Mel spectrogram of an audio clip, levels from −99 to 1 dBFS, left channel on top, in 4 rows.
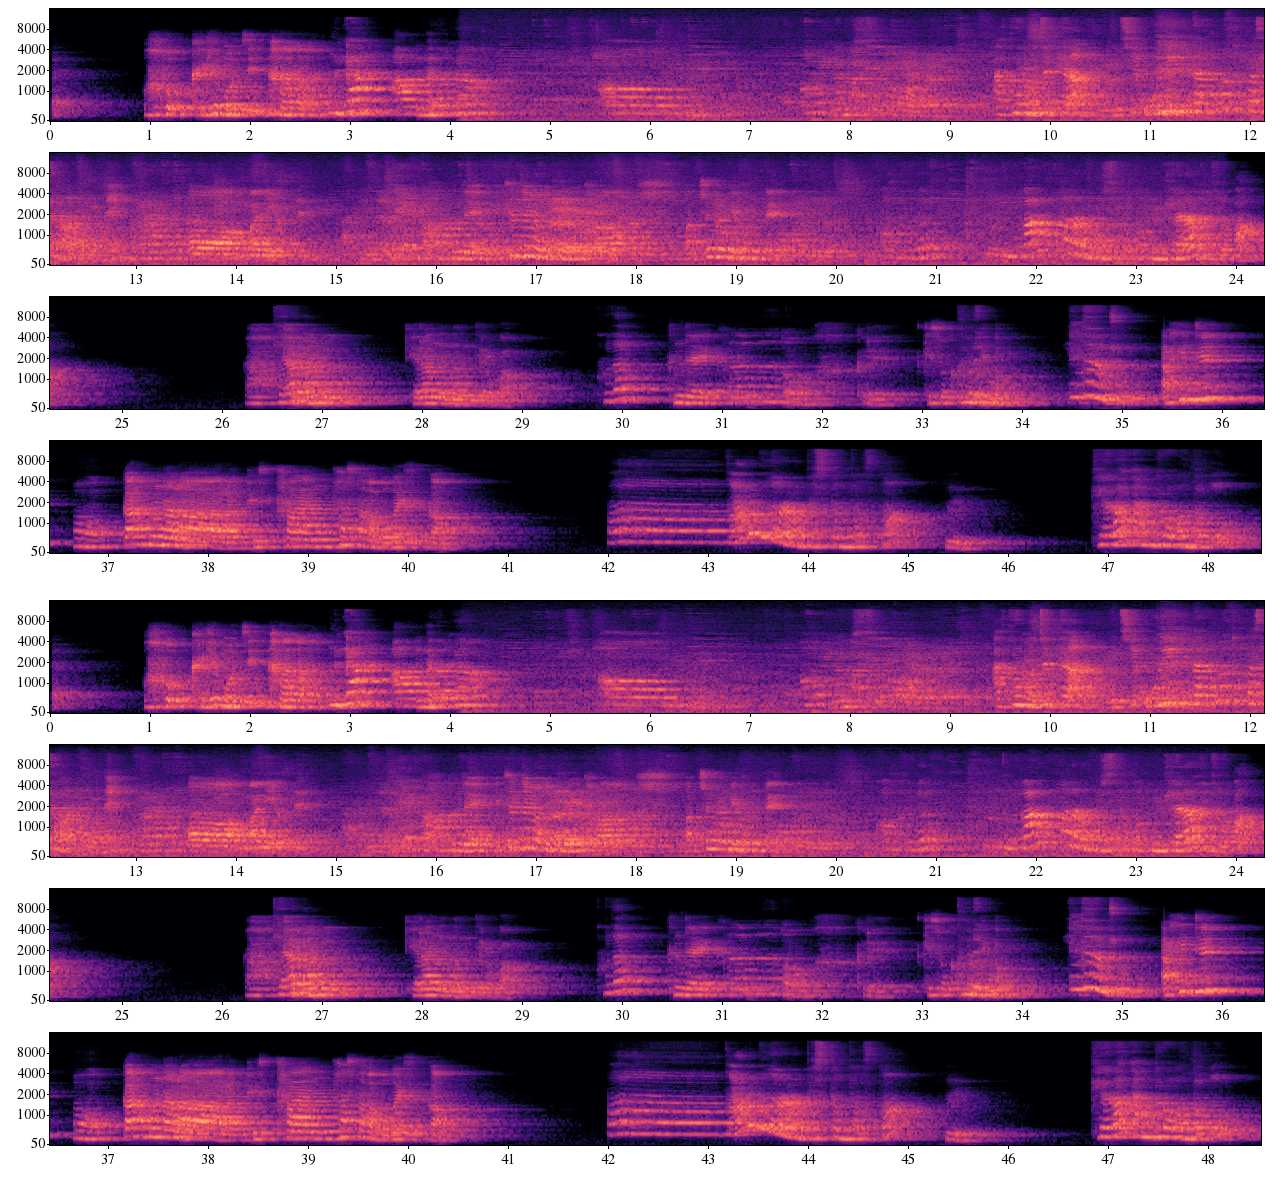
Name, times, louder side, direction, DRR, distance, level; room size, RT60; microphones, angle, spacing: voice 1, 0.9-2.7 3.1-3.3 3.6-3.9 13.5-14.6 15.9-19.5 21.4-21.7 26.2-27.2 27.8-28.9 30.4-32.6 33.0-33.7 34.5-34.6 35.4-36.0 37.1-40.4 45.4-45.6, equal, 10° right, -2 dB, 0.6 m, -27 dB
voice 2, 2.8-4.3 5.1-6.3 7.5-8.7 9.4-12.9 14.6-14.7 15.8-16.7 17.2-17.3 20.4-21.0 21.6-24.2 26.5-26.9 29.8-30.1 31.0-31.9 33.3-33.8 34.4-35.1 36.6-36.9 42.0-45.0 46.8-48.2, right 1 dB, 40° right, -6 dB, 1.1 m, -28 dB
sound 1, 4.1-23.9, left 2 dB, 80° left, 0.6 m, -34 dB
4.8 x 2.4 x 3.3 m, 1.3 s
head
